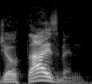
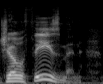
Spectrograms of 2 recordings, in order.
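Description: First: The first syllable sounds like 'thighs'. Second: The first syllable sounds like 'thees'. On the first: The name was changed to rhyme with the award. "to get him the Heisman, they changed the pronunciation of his name" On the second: This was the name's original pronunciation. "I think his name was originally pronounced Thiesmann"

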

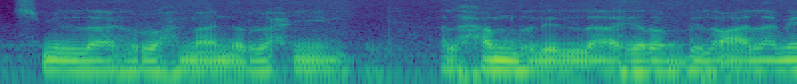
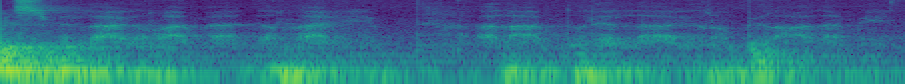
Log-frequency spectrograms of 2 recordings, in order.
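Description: First: It is said louder, clearly audible. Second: It is said softly, barely audible.

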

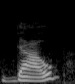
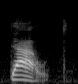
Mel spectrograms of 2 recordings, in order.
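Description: First: A B sound is pronounced in the word. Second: No B sound is pronounced in the word. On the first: The speaker calls it wrong. "Not daub" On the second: The speaker calls it right. "Here, the B is silent"

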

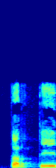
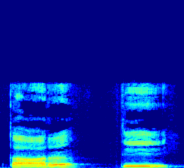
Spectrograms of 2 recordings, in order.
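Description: First: It is said as one joined word. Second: It is said as two separate words. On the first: The speaker calls it wrong. "ਨਹੀਂ ਕਹਿਣਾ" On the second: The speaker calls it right. "ਵੱਖਰਾ ਕਰਾਇਆ ਜਾਂਦਾ ਹੈ"

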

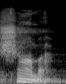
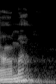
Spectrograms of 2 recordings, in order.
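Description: First: The double L is a sh sound. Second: The double L is not a sh sound. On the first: This is the Uruguayan or Argentinian form. "they pronounce the two L's like a sh" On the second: This is the general Spanish form. "In Spanish, you'll call it a llama"

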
